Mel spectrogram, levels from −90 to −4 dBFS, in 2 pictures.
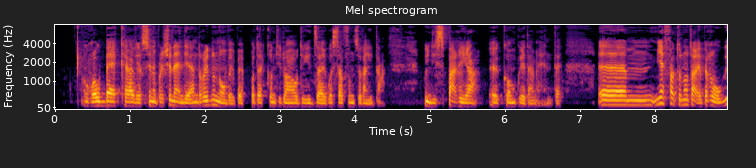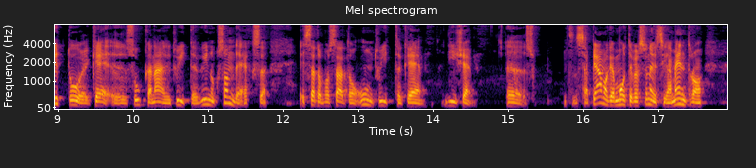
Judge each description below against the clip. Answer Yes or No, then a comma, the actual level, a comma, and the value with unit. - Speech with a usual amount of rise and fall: No, wide, 7.5 semitones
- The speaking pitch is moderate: Yes, medium, 145 Hz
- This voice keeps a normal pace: Yes, average, 155 wpm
